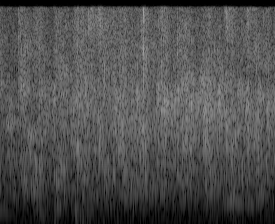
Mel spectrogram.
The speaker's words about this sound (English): Thank you very much to our host, Representative Cartwright. Thank you very much to our panelists. I think they deserve one last round of applause.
